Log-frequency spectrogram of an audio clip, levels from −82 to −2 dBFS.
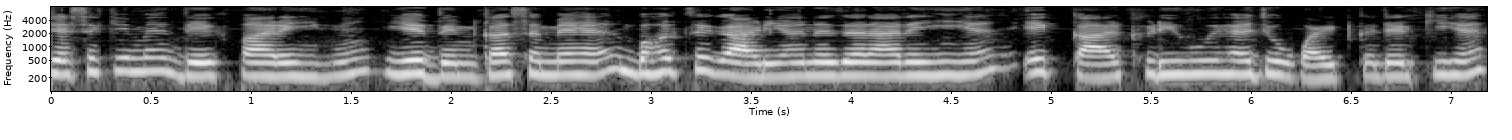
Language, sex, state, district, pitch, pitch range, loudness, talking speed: Hindi, female, Delhi, New Delhi, 235 Hz, 220-250 Hz, -16 LUFS, 275 wpm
